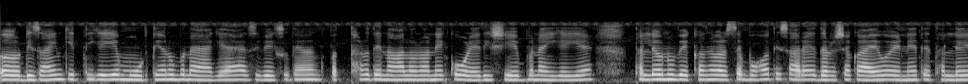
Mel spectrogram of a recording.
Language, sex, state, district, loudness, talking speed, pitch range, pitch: Hindi, female, Chandigarh, Chandigarh, -15 LUFS, 230 wpm, 210-225 Hz, 215 Hz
